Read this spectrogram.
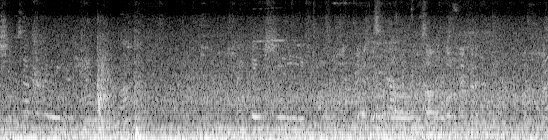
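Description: Men and women chat at nearby tables outdoors.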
